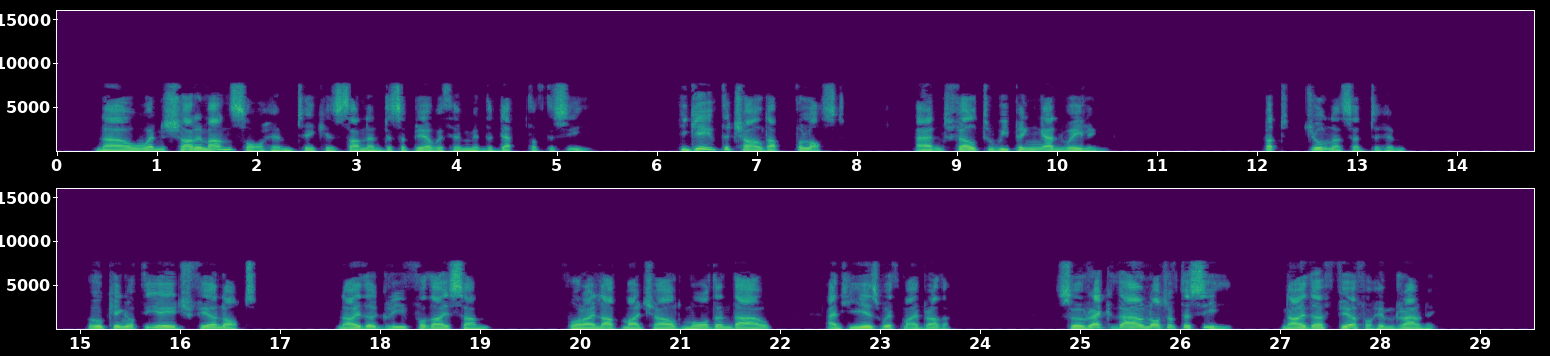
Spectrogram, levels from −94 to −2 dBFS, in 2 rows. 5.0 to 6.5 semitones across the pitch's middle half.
No: average, 3.3 semitones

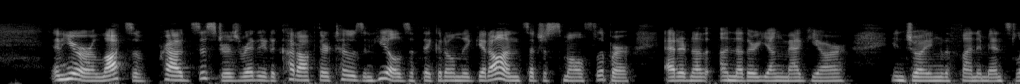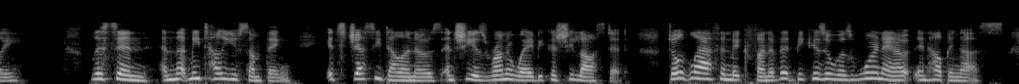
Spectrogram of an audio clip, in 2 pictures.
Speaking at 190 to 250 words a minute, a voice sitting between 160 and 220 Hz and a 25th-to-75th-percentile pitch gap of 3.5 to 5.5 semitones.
Yes: average, 195 wpm; medium, 185 Hz; average, 4.4 semitones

